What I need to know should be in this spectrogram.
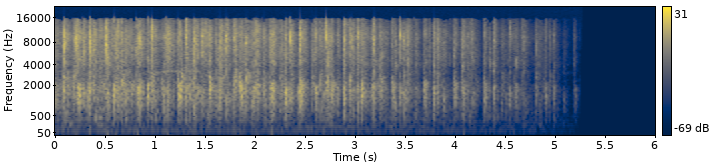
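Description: An electric guitar strums chords.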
